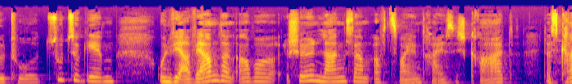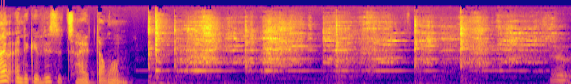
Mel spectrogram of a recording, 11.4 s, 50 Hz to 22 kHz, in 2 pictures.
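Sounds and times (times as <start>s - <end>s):
speech: 0.0s - 7.3s, 11.2s - 11.4s
utensil stirring milk in a metal pot during cheesemaking: 7.2s - 11.4s.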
